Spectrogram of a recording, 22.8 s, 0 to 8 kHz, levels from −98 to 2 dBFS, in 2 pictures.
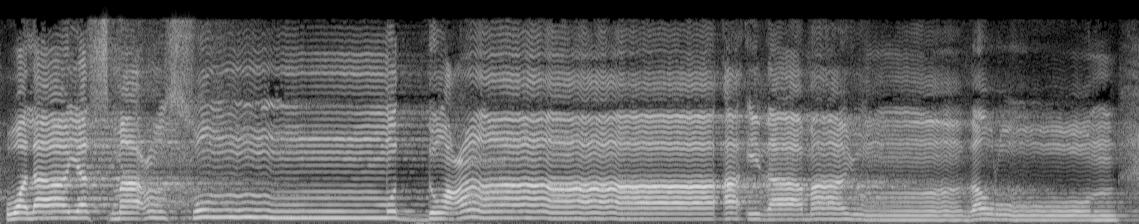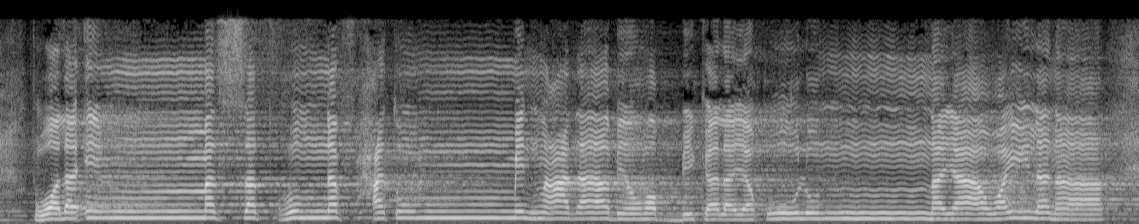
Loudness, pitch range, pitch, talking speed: -19 LUFS, 190-235 Hz, 210 Hz, 45 wpm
